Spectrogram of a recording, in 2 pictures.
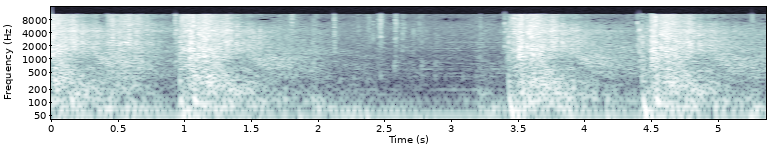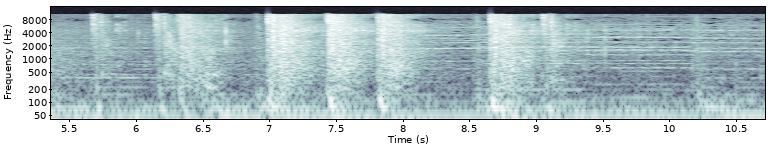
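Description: Gunfire in the video game Uncharted 3, heavy shotgun-style blasts and bursts of shots arriving in repeated loud bangs among other combat noise, with no voices.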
